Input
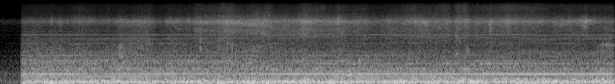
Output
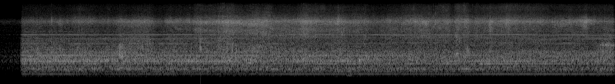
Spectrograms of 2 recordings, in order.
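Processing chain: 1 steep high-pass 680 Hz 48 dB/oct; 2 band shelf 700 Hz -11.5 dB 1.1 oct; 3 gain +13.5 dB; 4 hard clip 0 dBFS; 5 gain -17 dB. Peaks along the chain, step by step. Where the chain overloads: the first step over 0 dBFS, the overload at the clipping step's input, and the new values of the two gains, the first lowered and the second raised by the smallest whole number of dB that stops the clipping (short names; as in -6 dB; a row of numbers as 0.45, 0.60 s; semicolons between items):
-11.0, -10.0, +3.5, 0.0, -17.0 dBFS; step 3, 3.5 dB; step 3 +9.5 dB, step 5 -13 dB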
